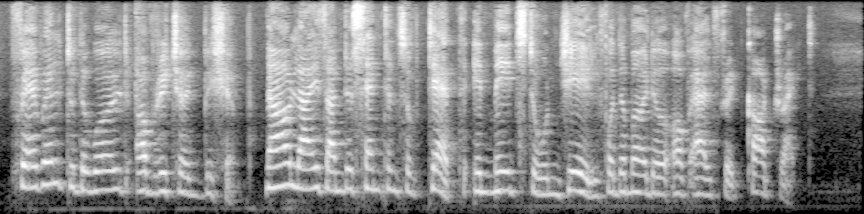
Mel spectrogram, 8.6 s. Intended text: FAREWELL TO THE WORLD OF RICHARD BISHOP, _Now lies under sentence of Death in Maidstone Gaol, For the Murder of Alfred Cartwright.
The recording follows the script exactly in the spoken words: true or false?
true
